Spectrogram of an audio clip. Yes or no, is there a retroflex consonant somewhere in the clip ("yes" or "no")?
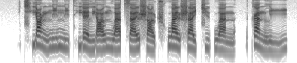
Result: yes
